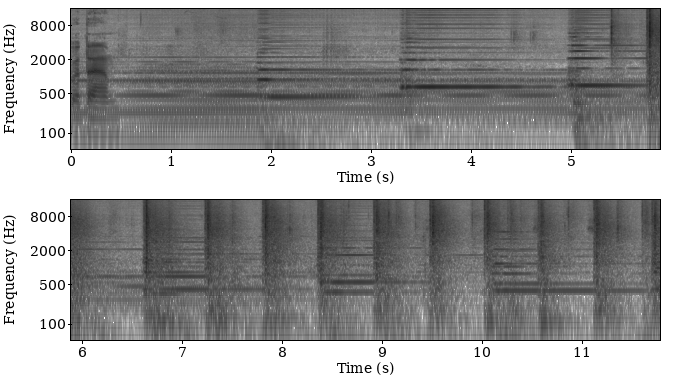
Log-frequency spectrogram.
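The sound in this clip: A drum beaten hard against a wall gives many loud, heavy thuds in a steady run through the second half, over sustained tonal notes that play throughout.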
